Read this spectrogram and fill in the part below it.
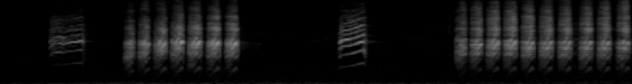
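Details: Magpie giving a harsh, rapid rattling chatter. Short bursts of about seven dry, evenly spaced notes alternate with brief squeaky, rising harsh calls. The background is otherwise quiet.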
